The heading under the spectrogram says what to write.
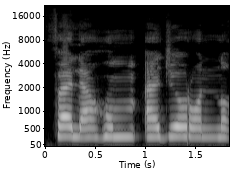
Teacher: کلمت فَلَهُمْ یہاں فا پہ زبر ہے، لام پہ بھی زبر ہے، ہا پہ پیش ہے تو یہ تینوں حرکات کا دھیان رہے ہم اسے ادا کریں گے. آخری میں میم پہ جزم ہے لہذا ہم میم کو ظاہر کریں گے کیونکہ یہاں حکم ہوا اظہار شفوی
